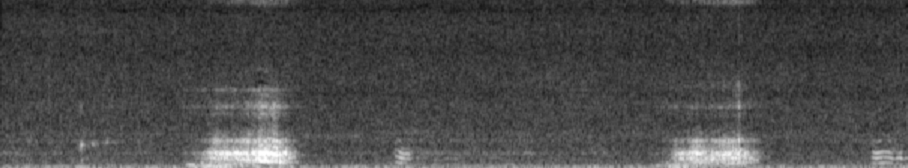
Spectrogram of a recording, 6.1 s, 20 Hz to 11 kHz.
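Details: Remi, 11 months, snoring in 2014: two soft, rough snoring breaths about three seconds apart in a quiet room.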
